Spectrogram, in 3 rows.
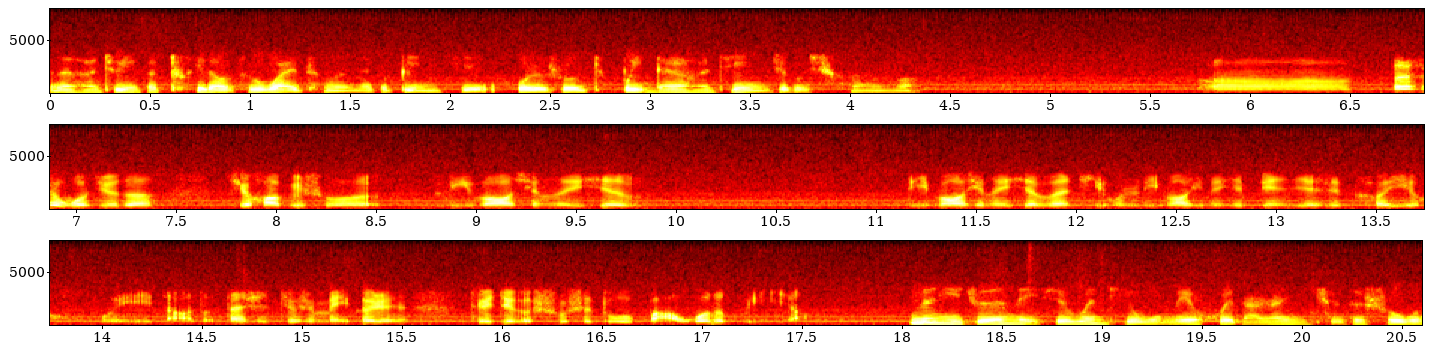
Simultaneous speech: No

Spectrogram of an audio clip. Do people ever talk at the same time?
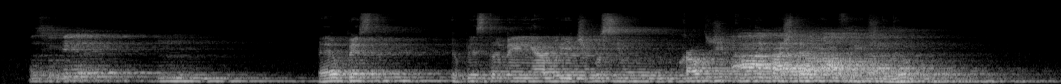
Yes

